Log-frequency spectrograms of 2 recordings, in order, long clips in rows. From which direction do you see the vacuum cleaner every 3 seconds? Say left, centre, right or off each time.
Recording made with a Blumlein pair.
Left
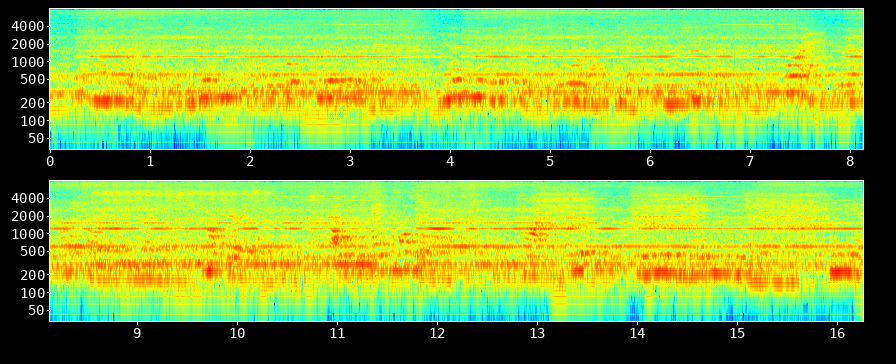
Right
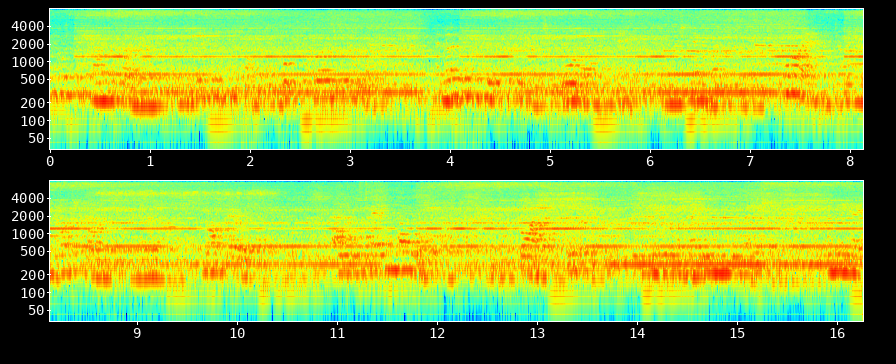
right, right, right, left, right, right.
